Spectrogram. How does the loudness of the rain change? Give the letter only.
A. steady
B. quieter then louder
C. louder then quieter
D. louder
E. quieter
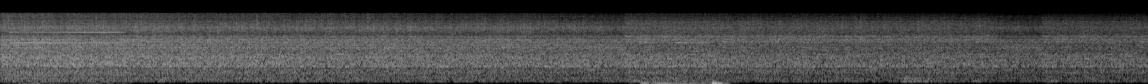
E.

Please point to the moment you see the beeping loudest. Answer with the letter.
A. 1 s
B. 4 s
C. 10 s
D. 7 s
A.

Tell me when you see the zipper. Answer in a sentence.
You can't hear the zipper here.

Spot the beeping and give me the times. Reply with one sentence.
You can hear the beeping from 0.1 to 1.1 s and from 6.4 to 7.3 s.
